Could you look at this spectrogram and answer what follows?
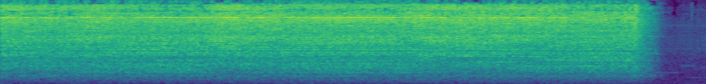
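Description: A Dyson Supersonic hair dryer running on its highest heat and airflow setting gives a loud, steady broadband whoosh close to the mic for about six seconds, then cuts off abruptly.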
